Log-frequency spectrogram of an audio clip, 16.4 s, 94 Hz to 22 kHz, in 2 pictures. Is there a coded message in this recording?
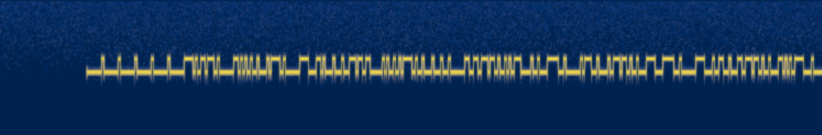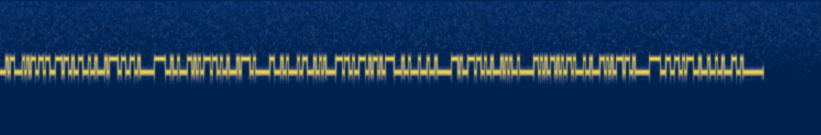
Yes: RTTY (45.45 baud, 850 Hz shift) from 0.9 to 15.9 s, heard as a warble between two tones, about 1600 Hz centre. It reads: R3OGQ VFE1I JM5ZK 95OWU 49BSL W38T4 3CKCX ADO1H 6RRG4 TIZQ0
